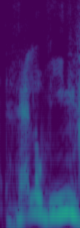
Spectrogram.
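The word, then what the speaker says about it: Helloween: Det uttales faktisk Halloween.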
